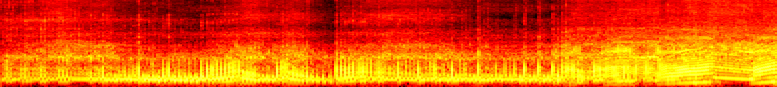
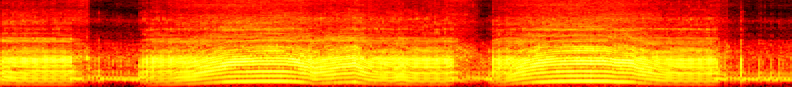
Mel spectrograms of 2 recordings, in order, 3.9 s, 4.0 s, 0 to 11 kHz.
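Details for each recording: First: Stihl 011AV two-stroke chainsaw after a carburetor rebuild: it revs and bogs unevenly with the pitch wandering. It is hard to tune, with the low jet turned all the way in, and the owner suspects it needs crank seals. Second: Stihl 011AV two-stroke chainsaw after a carburetor rebuild and a spark plug coil wire fix; blips up and down a few times, then settles into a steady, even high-speed run with no stumbling. Running properly; owner guesses crank seals may be needed.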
